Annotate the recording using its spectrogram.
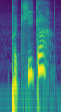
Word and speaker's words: Pecika: I'm sorry if I butcher the name, but the name is uh Taylor Pecika is P E C I K A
